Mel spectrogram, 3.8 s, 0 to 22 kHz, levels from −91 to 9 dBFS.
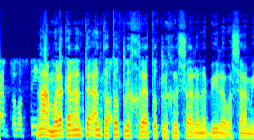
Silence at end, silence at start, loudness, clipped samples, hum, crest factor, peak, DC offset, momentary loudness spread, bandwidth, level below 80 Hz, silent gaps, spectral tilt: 0 s; 0 s; -18 LUFS; under 0.1%; none; 18 dB; 0 dBFS; under 0.1%; 9 LU; 15.5 kHz; -54 dBFS; none; -6.5 dB/octave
